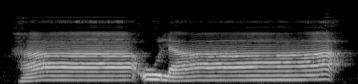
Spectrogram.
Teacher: हमज़ा साकिन जब कर देंगे तो यहाँ पे झटके की सूरत में वक्फ किया जाएगा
